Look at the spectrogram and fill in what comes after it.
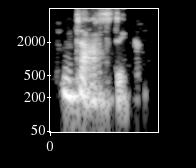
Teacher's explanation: So the F-A-N, fantasy, has a sound A, the first sound which we earlier discussed. But in the form fantastic, the A changes to the shorter version, that is the second sound, fantastic.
